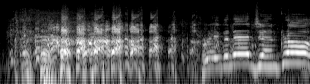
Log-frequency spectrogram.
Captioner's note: laughter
